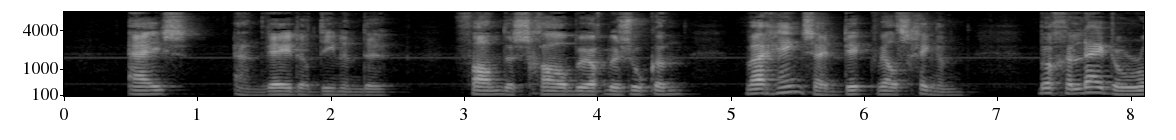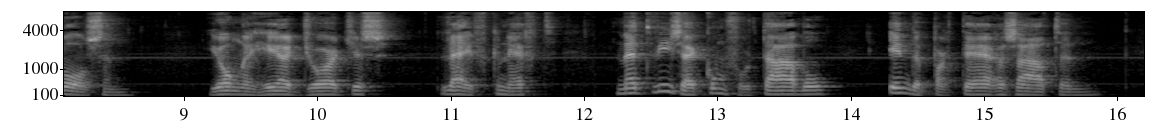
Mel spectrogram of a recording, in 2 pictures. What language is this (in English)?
Dutch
